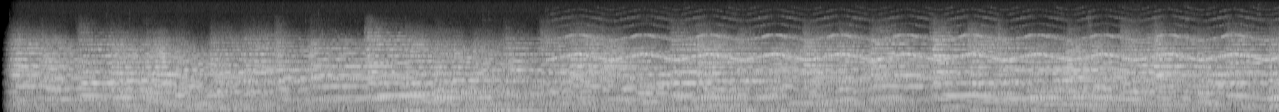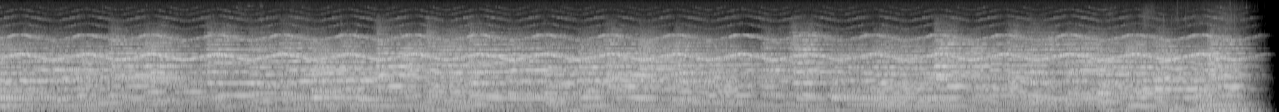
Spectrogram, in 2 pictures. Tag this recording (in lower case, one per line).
bell
motor vehicle (road)
alarm
church bell
vehicle
car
